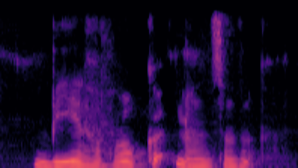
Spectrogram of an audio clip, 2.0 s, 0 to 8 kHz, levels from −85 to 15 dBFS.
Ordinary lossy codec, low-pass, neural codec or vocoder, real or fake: none; 7.2 kHz; autoencoder, 22.05 kHz, a latent of 192 numbers a frame, VITS, trained on one speaker; fake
